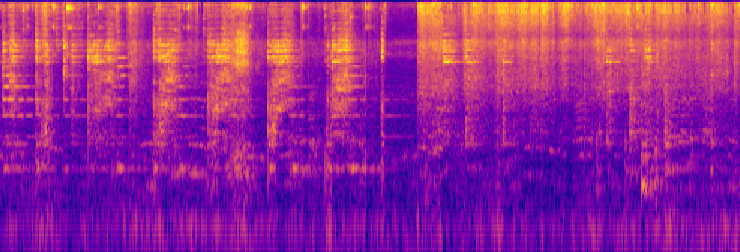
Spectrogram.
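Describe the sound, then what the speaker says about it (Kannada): Dry ration rice stirred in a metal pan, with a utensil scraping and clinking against the pan in steady, busy strokes over a faint hiss, close and alone without talk. "ಸಪ್ರೇಟ್ ರೇಷನ್ ಅಕ್ಕಿ ಫ್ರೈ ಮಾಡ್ಕೋಬೇಕು ನೋಡಿ"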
